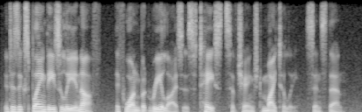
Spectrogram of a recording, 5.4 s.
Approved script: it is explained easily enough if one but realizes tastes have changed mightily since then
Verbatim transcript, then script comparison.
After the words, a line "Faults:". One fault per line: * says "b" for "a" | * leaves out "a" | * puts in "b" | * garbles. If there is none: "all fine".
it is explained easily enough if one but realizes tastes have changed mightily since then
Faults:
all fine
